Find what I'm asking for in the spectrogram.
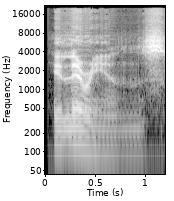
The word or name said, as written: Illyrians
